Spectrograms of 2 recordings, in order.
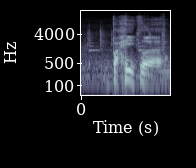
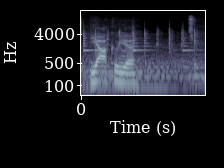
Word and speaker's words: Byakuya: Baikla. It's Byakuya. Oh, there you go. Now I know how to pronounce it.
